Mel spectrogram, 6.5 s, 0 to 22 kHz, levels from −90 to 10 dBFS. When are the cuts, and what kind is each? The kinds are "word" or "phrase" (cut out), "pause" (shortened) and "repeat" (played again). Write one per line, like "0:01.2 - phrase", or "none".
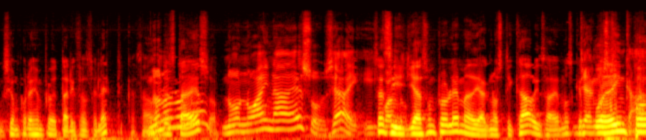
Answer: none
